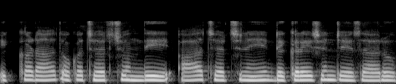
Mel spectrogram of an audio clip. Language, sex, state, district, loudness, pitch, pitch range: Telugu, female, Andhra Pradesh, Chittoor, -15 LUFS, 200 Hz, 195-205 Hz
